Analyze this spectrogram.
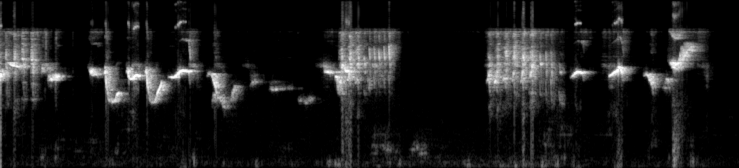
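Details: Oriental magpie-robin (kacer), a prospective contest bird, singing in a quiet setting. It gives varied whistled phrases, slurred up and down, broken by harsh, buzzy bursts, with short pauses between phrases.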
